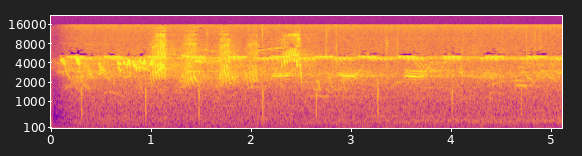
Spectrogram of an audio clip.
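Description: Garden ambience: a steady high insect trill with birds chirping over it, and soft regular footsteps of two people walking on a path.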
